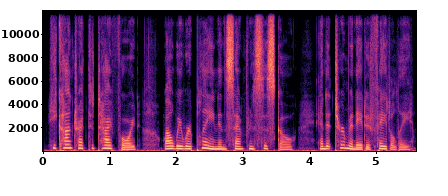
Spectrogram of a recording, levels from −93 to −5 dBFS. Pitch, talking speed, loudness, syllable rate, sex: 205 Hz, 150 wpm, -21 LUFS, 5.4 syllables/s, female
